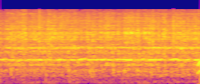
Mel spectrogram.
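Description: Electric shaved-ice machine running, its blade shaving a block of ice into fine powdery flakes: a steady motor whine over an even hiss.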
